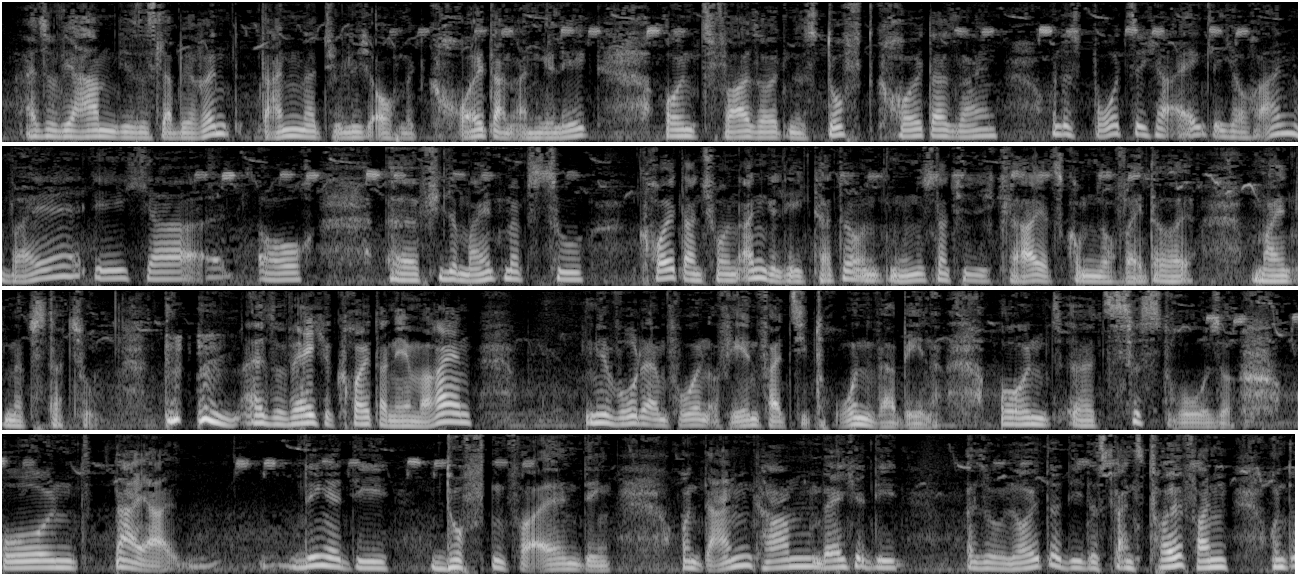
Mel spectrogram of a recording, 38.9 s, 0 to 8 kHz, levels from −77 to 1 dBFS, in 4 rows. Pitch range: 110-150 Hz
